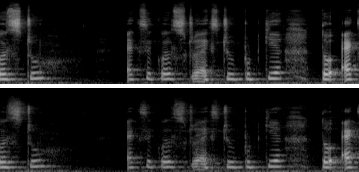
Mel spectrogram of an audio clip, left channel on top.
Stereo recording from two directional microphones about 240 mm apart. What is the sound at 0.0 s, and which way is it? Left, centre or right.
Speech, left.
